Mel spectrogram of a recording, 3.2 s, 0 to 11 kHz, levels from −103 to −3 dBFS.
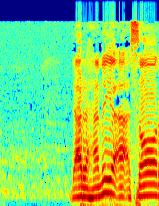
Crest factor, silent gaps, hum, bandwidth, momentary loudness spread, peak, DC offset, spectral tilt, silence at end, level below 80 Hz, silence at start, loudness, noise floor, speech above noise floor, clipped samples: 8 dB; none; none; 11 kHz; 4 LU; 0 dBFS; under 0.1%; -4 dB/octave; 0 s; -34 dBFS; 1.4 s; -6 LUFS; -36 dBFS; 30 dB; 2%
